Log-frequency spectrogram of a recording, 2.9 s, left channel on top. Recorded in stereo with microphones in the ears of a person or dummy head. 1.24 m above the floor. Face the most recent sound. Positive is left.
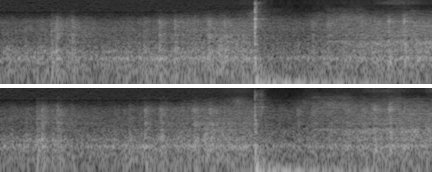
turn(degrees=40)  # may be behind; listen again after turning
